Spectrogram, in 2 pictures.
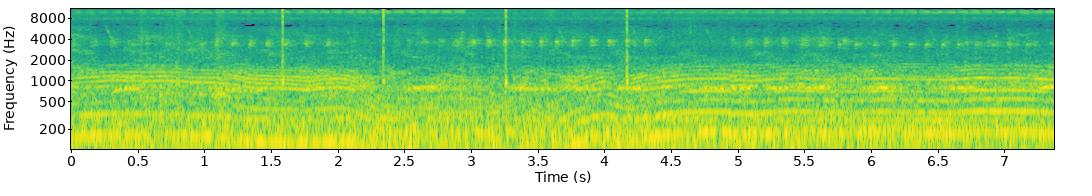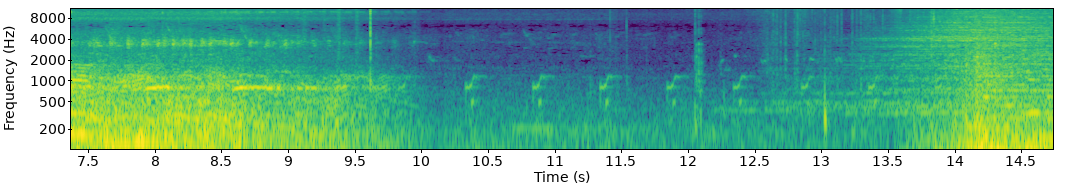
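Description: White-breasted waterhen calls played from an electronic bird caller set beneath a decoy: long calls that bend up and down in pitch, fading out about ten seconds in, followed by a few faint ticks.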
